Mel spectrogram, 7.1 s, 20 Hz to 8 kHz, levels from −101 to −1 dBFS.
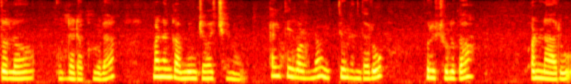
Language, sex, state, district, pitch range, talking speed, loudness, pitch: Telugu, female, Andhra Pradesh, Srikakulam, 225-275 Hz, 90 wpm, -20 LUFS, 240 Hz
